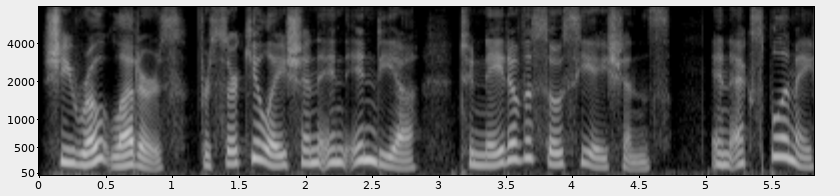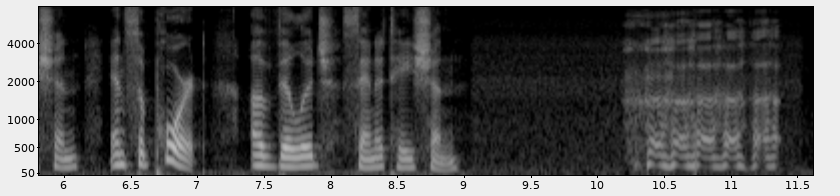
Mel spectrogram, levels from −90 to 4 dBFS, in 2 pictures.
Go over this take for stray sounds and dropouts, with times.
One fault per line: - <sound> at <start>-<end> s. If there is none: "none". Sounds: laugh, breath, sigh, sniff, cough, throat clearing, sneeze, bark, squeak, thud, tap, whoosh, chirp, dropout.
- laugh at 10.2-11.4 s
